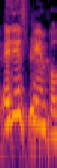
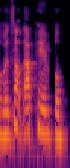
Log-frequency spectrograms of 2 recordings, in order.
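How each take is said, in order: First: "is" lifted and pushed louder; stress on is. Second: Weight on "not" in "not that painful"; stress on not. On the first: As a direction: lean on "is" in "it is painful". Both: Real, not acted.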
